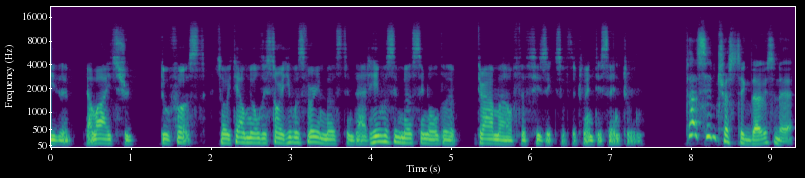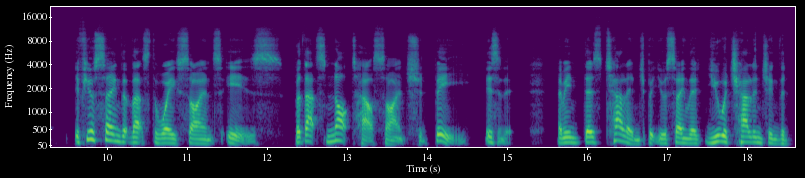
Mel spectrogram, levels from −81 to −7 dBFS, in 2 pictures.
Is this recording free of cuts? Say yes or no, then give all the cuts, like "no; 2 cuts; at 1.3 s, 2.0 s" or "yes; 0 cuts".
no; 1 cut; at 7.7 s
